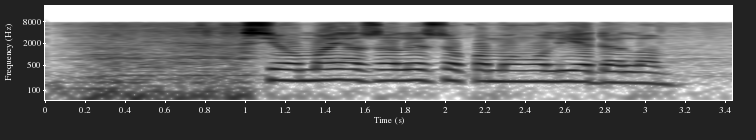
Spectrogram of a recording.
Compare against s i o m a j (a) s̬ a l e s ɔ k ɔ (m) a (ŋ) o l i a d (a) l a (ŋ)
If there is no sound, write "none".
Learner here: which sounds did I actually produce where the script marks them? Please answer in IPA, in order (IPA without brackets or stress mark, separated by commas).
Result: a, m, ŋ, a, m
